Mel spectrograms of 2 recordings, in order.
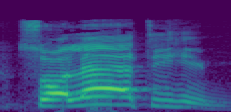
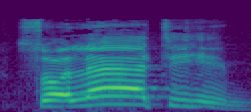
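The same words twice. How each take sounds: Both takes have the same delivery.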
